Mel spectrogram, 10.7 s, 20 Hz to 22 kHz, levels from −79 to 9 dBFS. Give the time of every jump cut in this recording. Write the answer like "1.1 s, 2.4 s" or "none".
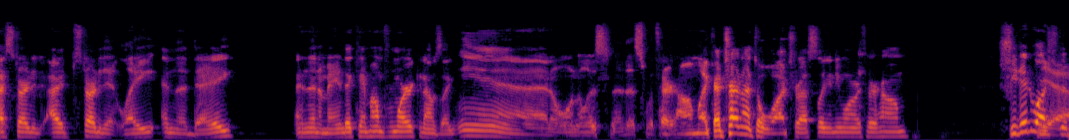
none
